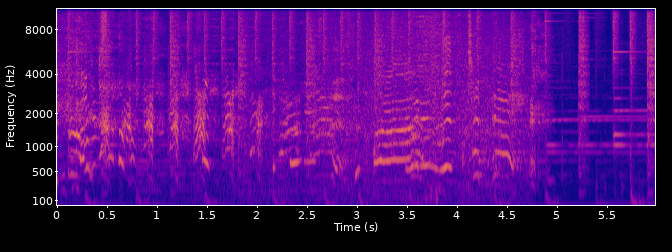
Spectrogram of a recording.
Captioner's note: laughs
